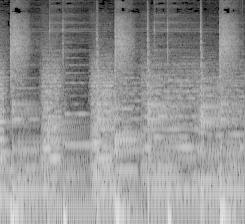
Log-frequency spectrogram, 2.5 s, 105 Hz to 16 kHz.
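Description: Instrumental passage of late-1980s Soviet synth-pop played from a vinyl LP: synthesizer chords over a steady drum-machine beat, the kick about twice a second.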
